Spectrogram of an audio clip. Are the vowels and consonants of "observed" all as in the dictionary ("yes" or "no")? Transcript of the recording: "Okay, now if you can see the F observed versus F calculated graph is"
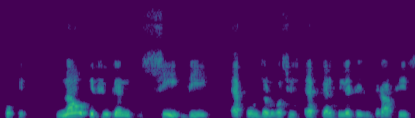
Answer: no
